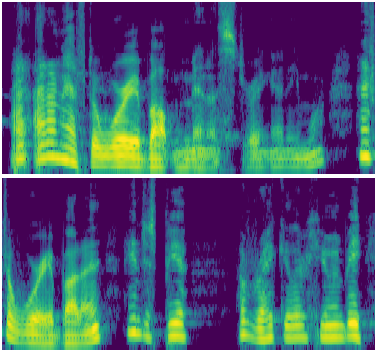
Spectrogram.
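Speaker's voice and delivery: fast, light, tumbling out; relieved rush. Retold or imitated. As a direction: rattle it off with relief.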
